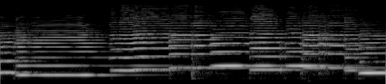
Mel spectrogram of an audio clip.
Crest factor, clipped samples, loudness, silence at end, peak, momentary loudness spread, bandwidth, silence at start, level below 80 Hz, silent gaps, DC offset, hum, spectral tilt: 12 dB; under 0.1%; -26 LUFS; 0 s; -14 dBFS; 5 LU; 20 kHz; 0 s; under -90 dBFS; none; under 0.1%; none; 3.5 dB/octave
